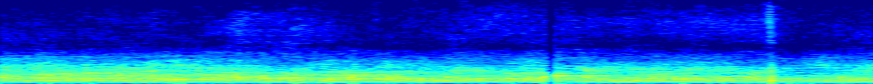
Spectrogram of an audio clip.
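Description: Audience chattering in a large hall: many overlapping voices talking at once, with no music playing.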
